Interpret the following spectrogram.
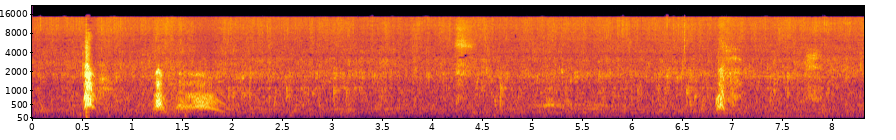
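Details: Dog chewing gum lets out a sharp bark, then a second bark with a rougher tail a moment later, followed by a long quiet stretch with faint scattered noises.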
